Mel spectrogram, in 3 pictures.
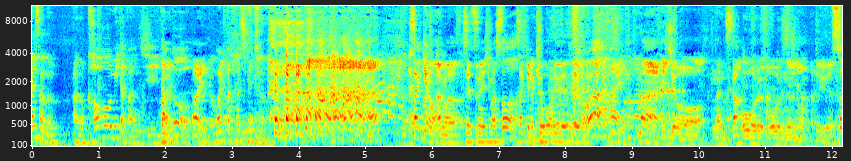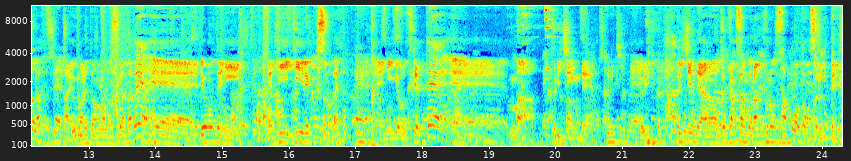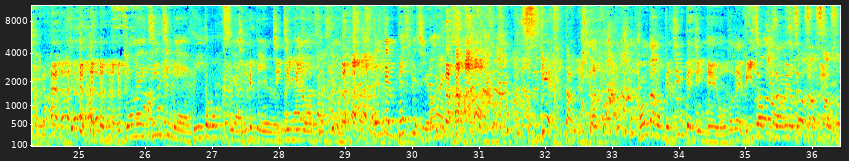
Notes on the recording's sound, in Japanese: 渋谷アシパンで行われたブートレグサイエンス外伝での公開収録バージョンでお届けします。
